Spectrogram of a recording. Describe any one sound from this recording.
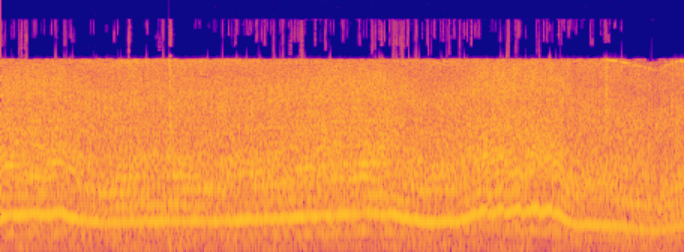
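A game car engine hums loudly, its pitch rising and falling as the car speeds up and slows down.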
